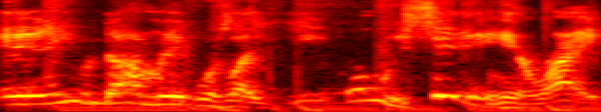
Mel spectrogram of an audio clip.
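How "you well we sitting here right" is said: cartoon mouse character voice. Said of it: "a Jerry voice from Tom and Jerry".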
